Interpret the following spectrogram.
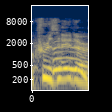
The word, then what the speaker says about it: CruZader: It's the way he pronounces it. It's CruZader. Yes, you're yeah.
